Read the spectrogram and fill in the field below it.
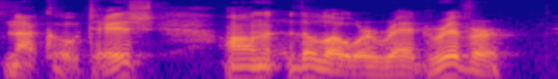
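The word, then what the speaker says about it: Natchitoches: from the Spanish French border near Old Nakotes, pronounced Nakotes, on the lower Red River, or in later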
